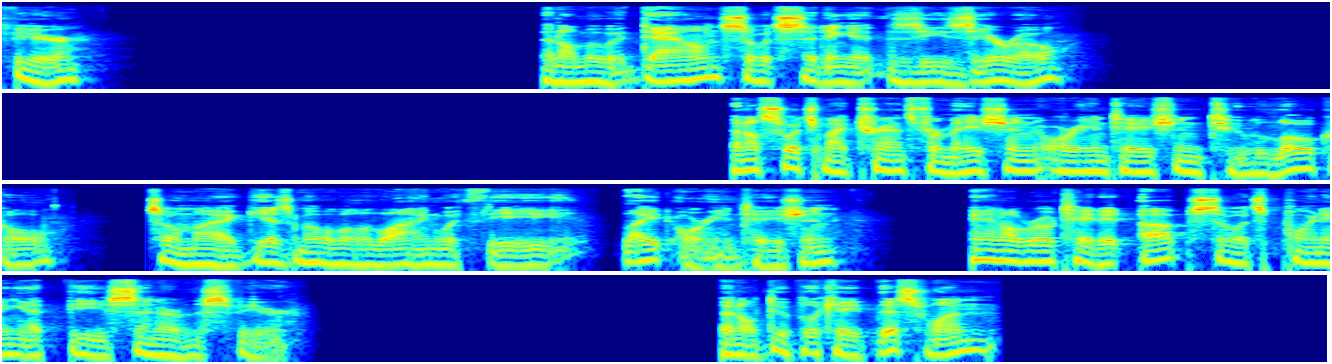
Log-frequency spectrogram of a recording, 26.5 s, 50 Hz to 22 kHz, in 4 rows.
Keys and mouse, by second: 0.4 shift+middle click, 0.6-1.0 middle drag, 1.5-2.6 drag, 3.4-4.3 middle drag, 4.8 click, 5.5-6.3 middle drag, 7.6 click, 8.8-10.5 drag, 10.5 middle click, 10.9 n, 11.7-12.5 middle drag, 13.7-14.9 drag, 15.0-15.5 middle drag, 16.2 click, 16.4 middle click, 17.6-19.8 ctrl+drag, 20.0-22.1 middle drag, 22.5-23.7 middle drag, 23.9-24.3 middle drag, 24.8 click, 25.0 middle click, 25.7 shift+d.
